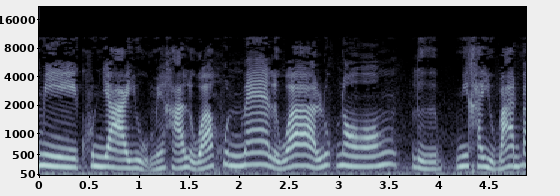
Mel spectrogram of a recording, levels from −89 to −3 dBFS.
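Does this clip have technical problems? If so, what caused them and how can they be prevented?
Yes. Throughout, the speech sounds watery and swirly, likely from MP3 compression at a bitrate near 40 kbps. A spectrogram shows a hard cutoff at 10.6 kHz and flickering gaps. Encode at a higher bitrate or keep a lossless copy.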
